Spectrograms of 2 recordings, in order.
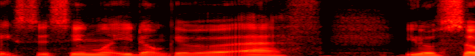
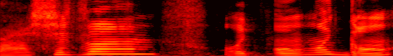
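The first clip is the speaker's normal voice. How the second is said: mocking, mimicking voice, higher and louder; 5 dB louder than usual. Mocking how socialists and communists talk in discussions: mocking imitation of socialists' way of talking. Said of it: "where they're talking like this".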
